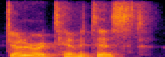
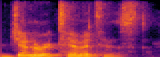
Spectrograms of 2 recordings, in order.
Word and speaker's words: generativist: So, my title, if you go to my LinkedIn, says passionate generativist. And that's how you pronounce it, Patrick, generativist. Generativist.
